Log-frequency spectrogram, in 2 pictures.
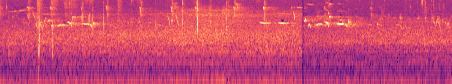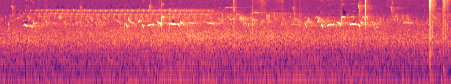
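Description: Small birds chirping in short, repeated calls over a low steady rumble and faint hiss of outdoor air.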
